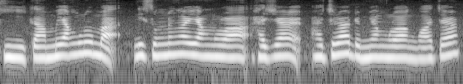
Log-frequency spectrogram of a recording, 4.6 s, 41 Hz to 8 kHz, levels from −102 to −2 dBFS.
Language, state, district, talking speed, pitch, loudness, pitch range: Ao, Nagaland, Dimapur, 130 wpm, 235 Hz, -14 LUFS, 220-255 Hz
